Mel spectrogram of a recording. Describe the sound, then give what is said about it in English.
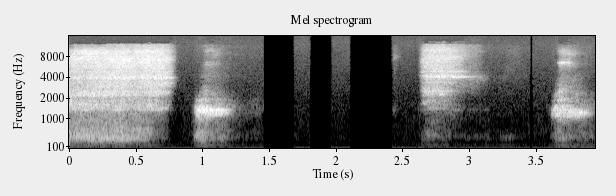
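Person breathing during an anatomy demonstration with a plastic model of the body: four airy breath bursts, a long exhale and a short sharp one, then two more after a pause. “For instance, if I breathe,”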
